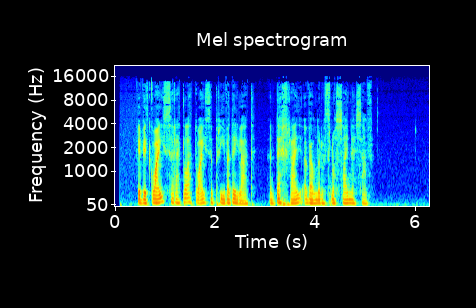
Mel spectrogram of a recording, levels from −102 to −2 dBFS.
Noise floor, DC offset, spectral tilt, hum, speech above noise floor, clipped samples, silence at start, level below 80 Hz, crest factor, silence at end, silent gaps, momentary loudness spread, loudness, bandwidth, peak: -62 dBFS; under 0.1%; -6 dB/octave; none; 34 dB; under 0.1%; 0.1 s; -48 dBFS; 22 dB; 1.15 s; none; 9 LU; -29 LUFS; 14.5 kHz; -6 dBFS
